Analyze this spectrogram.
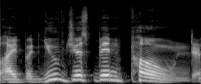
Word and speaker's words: pwned: but you've just been pwned not ponder tweened facia s' no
